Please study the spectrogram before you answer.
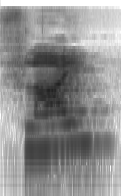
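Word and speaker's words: flew: ফ্লাই, ফ্লু, ফ্লোন। মাঝখানে যেটা আছে আমরা ভুল করে এটা ফ্লিউ বলে ফেলি, বাট এটা হবে ফ্লু। অনেকে এখনো জয়েন করেনি কেন জানি না।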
